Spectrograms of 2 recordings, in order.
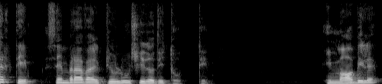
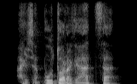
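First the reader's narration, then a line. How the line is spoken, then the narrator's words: Frightened whisper. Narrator (Italian): sussurrò Rita, sulle guance un pallore spaurito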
